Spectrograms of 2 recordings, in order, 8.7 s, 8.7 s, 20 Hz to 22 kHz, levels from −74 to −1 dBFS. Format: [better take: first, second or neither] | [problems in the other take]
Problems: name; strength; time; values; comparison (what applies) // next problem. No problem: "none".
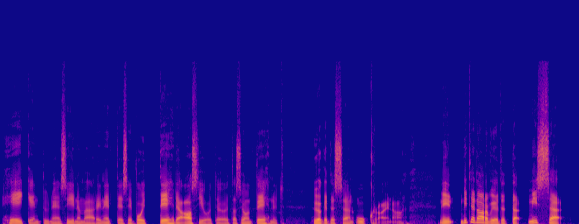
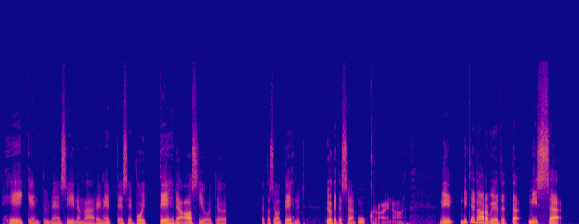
first | audio freezing; at 3.5 s for 0.5 s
